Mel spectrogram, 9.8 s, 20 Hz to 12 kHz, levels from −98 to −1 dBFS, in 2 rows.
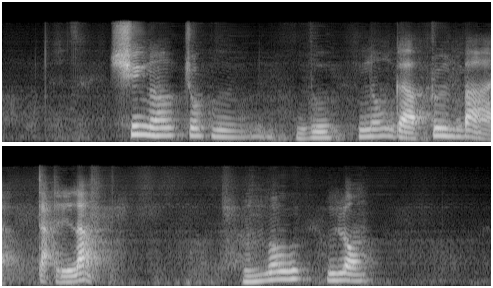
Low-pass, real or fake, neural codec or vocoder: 7.2 kHz; fake; codec, 16 kHz, 0.3 kbps, FocalCodec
